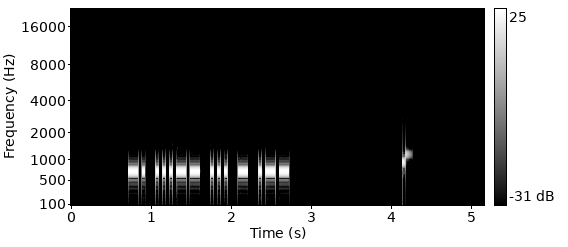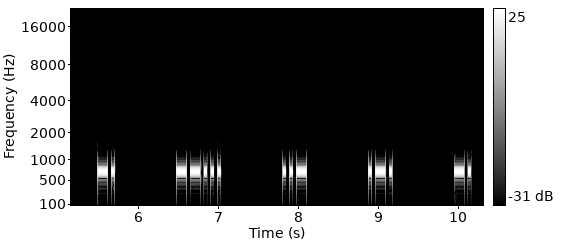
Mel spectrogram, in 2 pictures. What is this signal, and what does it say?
Morse code, heard as a keyed tone, about 28 wpm, spaced as for 14 wpm, 700 Hz. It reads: N3STW N7URN
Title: USA Call Signs - 6x Character Spacing - 28wpm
